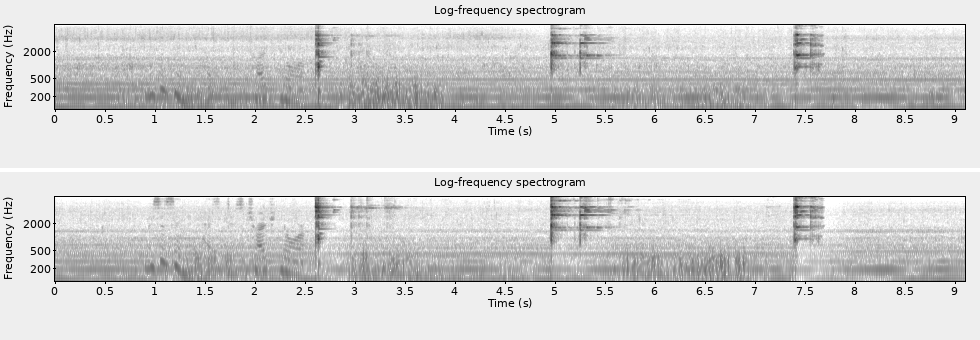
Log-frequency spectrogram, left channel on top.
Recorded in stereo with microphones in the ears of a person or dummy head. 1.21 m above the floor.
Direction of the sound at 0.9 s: 70° right (ahead or behind).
